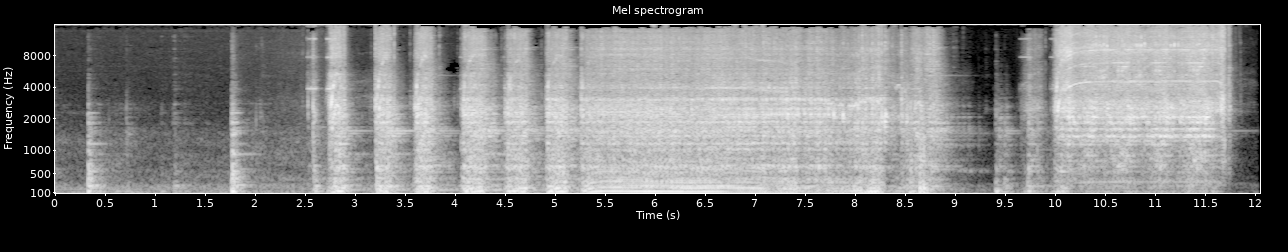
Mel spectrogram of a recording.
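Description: Electric drill with a larger twist bit enlarging a pilot hole through a metal fridge slide rail to take a bolt. It starts with several short trigger pulls, then runs steadily with the bit cutting, pauses about nine seconds in, and runs again before stopping.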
